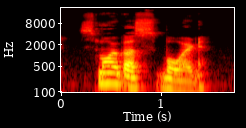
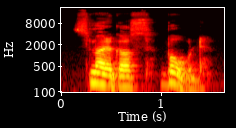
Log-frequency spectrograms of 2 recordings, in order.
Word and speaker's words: smörgåsbord: I guess most of you are familiar with the word smorgasbord. But did you know that it's actually a Swedish word? And in Swedish, it's pronounced smörgåsbord.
